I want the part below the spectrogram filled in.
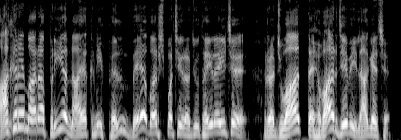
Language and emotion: Gujarati, happy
